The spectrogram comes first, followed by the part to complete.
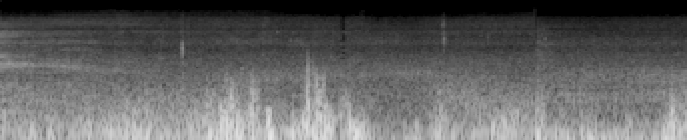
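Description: Wind buffeting the camera microphone: a loud low rumble that swells and eases in gusts.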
